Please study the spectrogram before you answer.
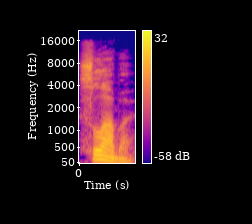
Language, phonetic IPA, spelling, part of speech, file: Russian, [ˈsɫabə], слабо, adverb / adjective, Ru-сла́бо.ogg
- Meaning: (adverb) 1. faintly, feebly, weakly 2. badly, poorly; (adjective) short neuter singular of сла́бый (slábyj)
